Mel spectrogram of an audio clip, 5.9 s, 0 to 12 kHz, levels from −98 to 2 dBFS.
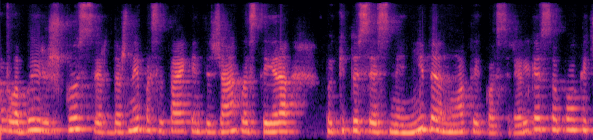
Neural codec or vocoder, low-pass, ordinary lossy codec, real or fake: none; 10.8 kHz; AAC, 64 kbps; real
